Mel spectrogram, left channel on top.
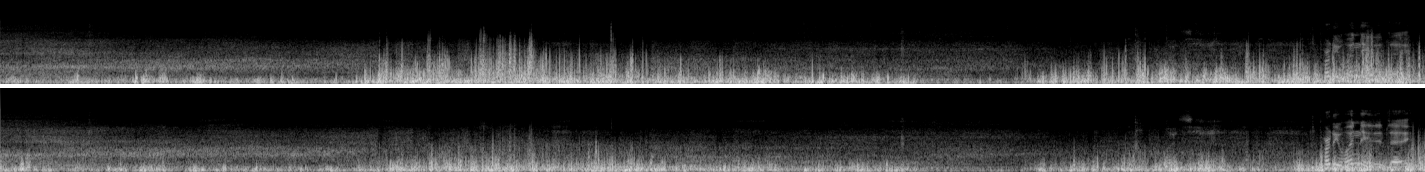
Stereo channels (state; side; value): normal; both; correlation 0.32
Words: Pretty windy today.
